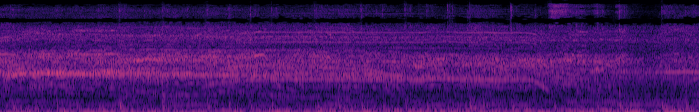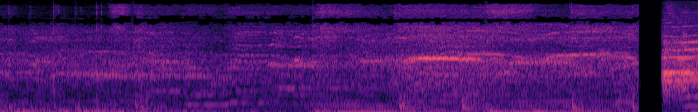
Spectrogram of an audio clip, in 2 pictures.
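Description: Live band playing loud pop-rock with heavy bass in an arena, with singing and the crowd yelling along, recorded on a phone. The music swells louder near the end.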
